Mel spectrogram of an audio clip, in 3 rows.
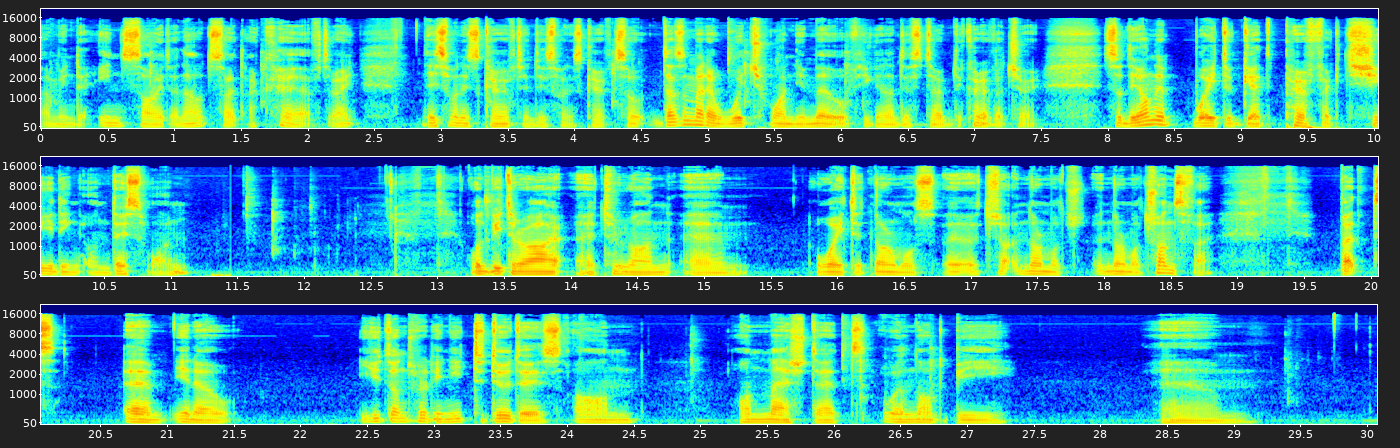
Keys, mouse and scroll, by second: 0.9 middle click, 1.6 middle click, 3.4 middle click, 4.3 middle click, 5.3 shift+middle click, 6.0 middle click, 7.1 Tab, 11.7 shift+middle click, 24.8 Tab, 26.2 middle drag, 26.7-29.4 middle drag.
